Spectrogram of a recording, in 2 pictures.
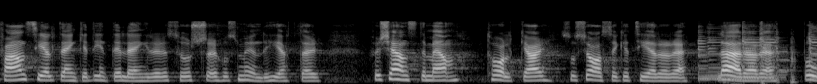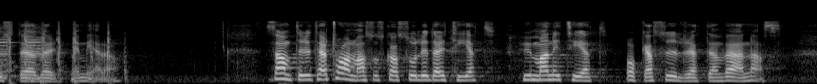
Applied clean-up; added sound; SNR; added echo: none; Electric guitar; 10 dB; none.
